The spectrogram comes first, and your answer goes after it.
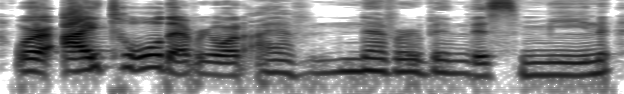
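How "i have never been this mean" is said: quietly admitting she's never been this mean; rueful confession. Retold or imitated. Telling everyone at work, a quiet guilty admission. Quoting herself to coworkers.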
